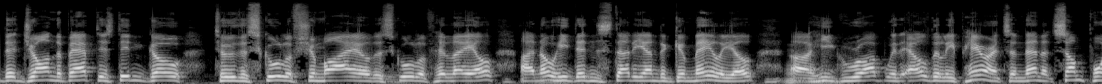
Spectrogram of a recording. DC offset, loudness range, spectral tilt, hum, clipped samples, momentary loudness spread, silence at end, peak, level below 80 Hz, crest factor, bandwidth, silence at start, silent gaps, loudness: under 0.1%; 1 LU; -5 dB/octave; none; under 0.1%; 5 LU; 0 s; -2 dBFS; -48 dBFS; 12 dB; 19 kHz; 0 s; none; -15 LUFS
